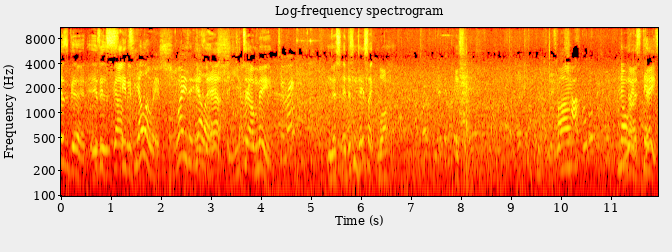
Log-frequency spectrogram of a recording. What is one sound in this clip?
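A second young man talks close by.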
